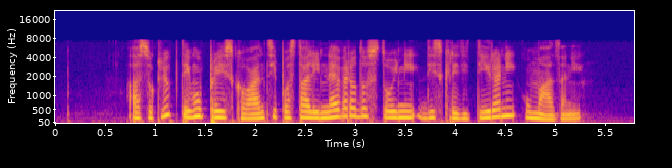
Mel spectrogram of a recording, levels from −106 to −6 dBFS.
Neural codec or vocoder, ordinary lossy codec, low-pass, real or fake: none; none; 7.2 kHz; real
